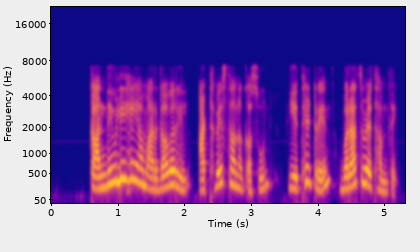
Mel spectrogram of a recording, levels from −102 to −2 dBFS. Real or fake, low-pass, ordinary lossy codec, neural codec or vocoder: fake; 7.2 kHz; none; codec, 16 kHz, 4 kbps, X-Codec, HuBERT features, trained on LibriSpeech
